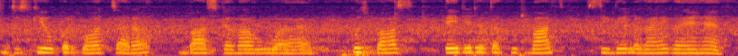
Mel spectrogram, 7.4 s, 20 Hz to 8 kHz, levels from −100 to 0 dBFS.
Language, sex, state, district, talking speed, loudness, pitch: Hindi, female, Jharkhand, Deoghar, 145 wpm, -18 LUFS, 200 Hz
